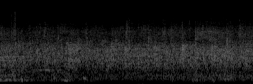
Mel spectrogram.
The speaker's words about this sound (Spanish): Amén. Dele palmas fuerte al Señor.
